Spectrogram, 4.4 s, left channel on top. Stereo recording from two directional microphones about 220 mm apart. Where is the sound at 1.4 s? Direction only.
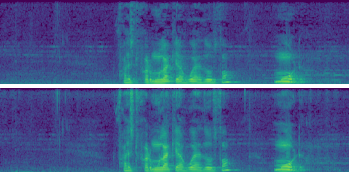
40° right (ahead or behind).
